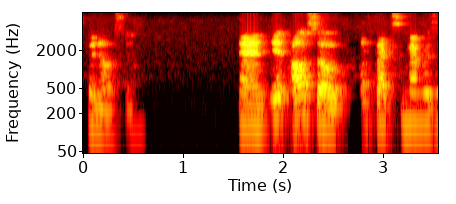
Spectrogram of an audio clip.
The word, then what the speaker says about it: spinosad: like spinosad but um i think the correct pronunciation actually is spinosum and it also affects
